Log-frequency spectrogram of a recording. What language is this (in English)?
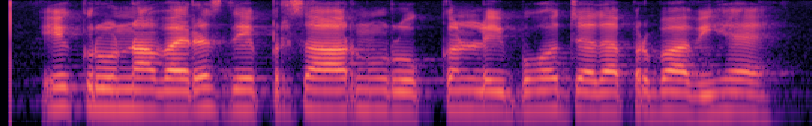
Punjabi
